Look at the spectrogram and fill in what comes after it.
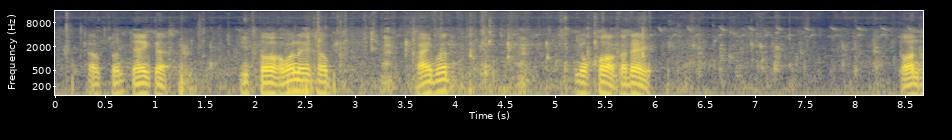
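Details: Ten-day-old hybrid wild boar piglets squealing in high, wavering, tremulous bursts of half a second to a second, about five bursts over nine seconds, separated by quieter gaps with faint background noise.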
